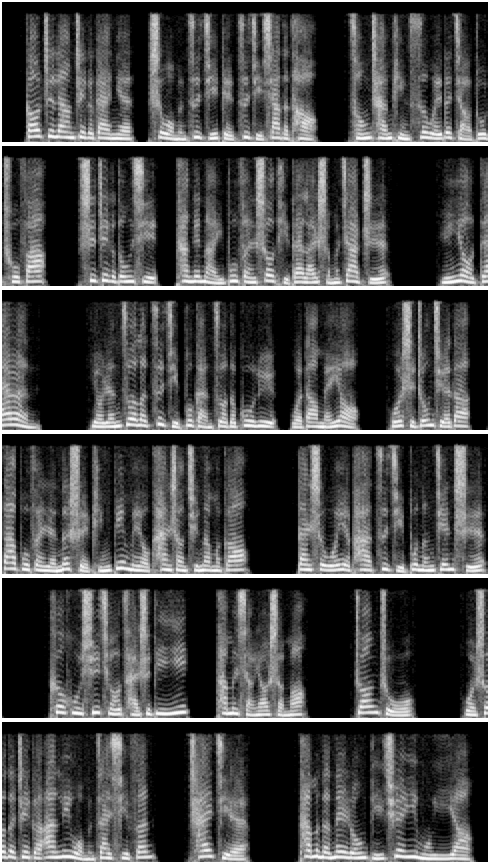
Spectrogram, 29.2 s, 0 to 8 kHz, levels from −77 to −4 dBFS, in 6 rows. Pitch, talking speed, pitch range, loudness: 260 Hz, 295 characters per minute, 225-290 Hz, -11 LUFS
